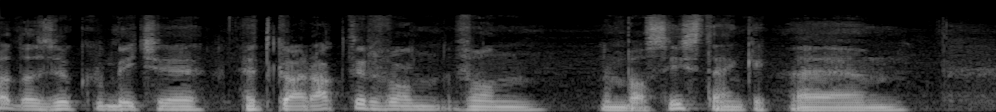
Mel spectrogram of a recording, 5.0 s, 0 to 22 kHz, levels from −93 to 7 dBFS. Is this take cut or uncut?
cut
